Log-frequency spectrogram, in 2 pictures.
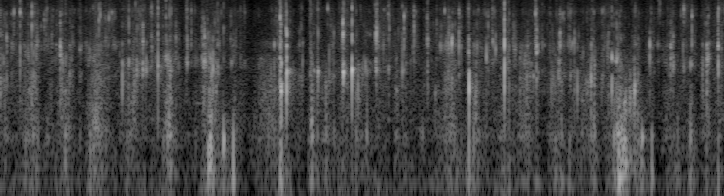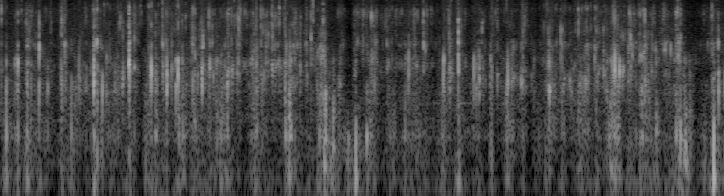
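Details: Mindy, a Shetland Sheepdog or Sheltie, eating homemade food: dense, irregular crunching and wet biting clicks follow one another rapidly for the whole stretch, with brief pauses near two and six seconds.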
